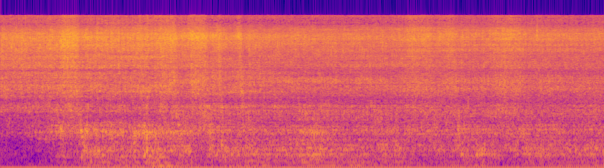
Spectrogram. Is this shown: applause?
no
